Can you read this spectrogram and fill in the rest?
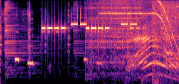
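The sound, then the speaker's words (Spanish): An electronic alarm clock, in a Melodía FM radio promo for its morning wake-up show Parece Mentira, beeps in quick, loud bursts, then gives way to a continuous warbling tone that sweeps downward and fades out. No one speaks. “Ups, di adiós a las alarmas.”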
